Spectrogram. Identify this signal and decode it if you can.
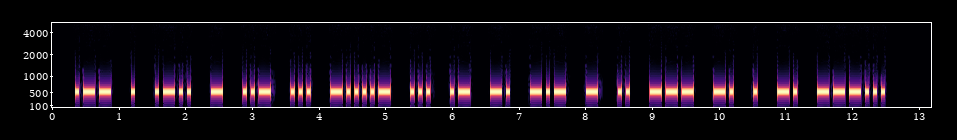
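Morse code, heard as a keyed tone, about 20 wpm, spaced as for 16 wpm, 530 Hz. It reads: WELTUS-SANKTIONEN:
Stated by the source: Daily Morse weather and top stories at 16 wpm, clean without QRN.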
